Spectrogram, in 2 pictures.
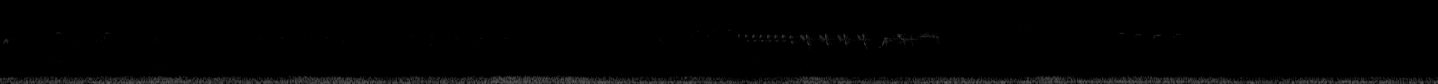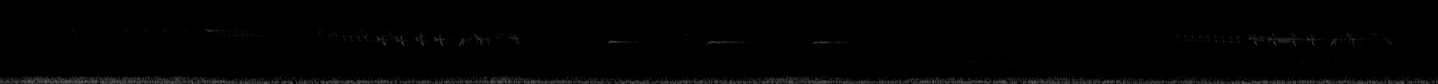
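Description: Faint outdoor ambience: small birds singing short, rapid phrases now and then, including a run of three short stepped notes about two-thirds of the way through, over a steady low rumble.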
